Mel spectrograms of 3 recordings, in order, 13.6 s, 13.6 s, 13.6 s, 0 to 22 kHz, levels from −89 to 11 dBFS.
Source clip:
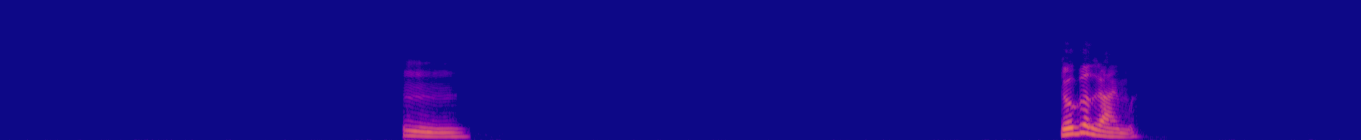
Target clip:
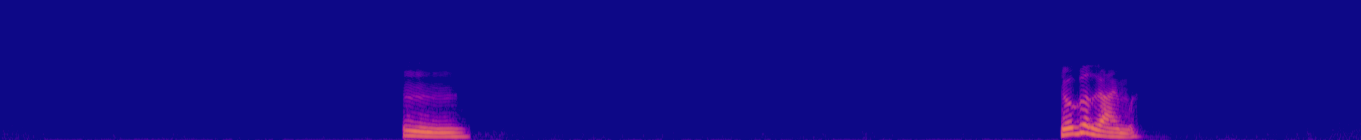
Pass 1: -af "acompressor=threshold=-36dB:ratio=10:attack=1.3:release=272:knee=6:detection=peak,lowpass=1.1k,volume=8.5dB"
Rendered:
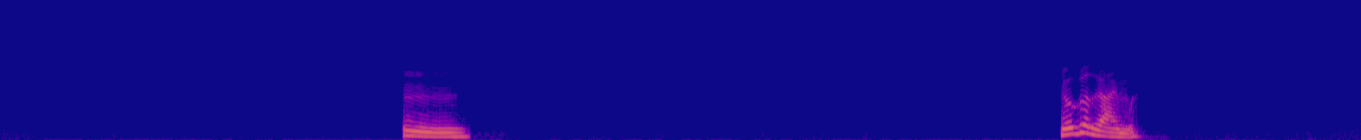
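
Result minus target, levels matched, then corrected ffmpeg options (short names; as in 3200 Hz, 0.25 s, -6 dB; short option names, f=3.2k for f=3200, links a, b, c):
compressor: peak gain reduction +7 dB
-af "acompressor=threshold=-28dB:ratio=10:attack=1.3:release=272:knee=6:detection=peak,lowpass=1.1k,volume=8.5dB"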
